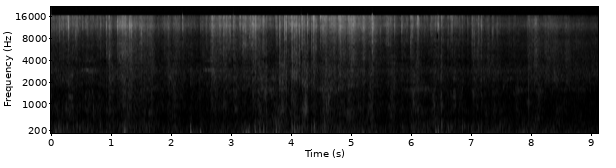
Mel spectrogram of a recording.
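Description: Dogs' paws thudding on grass as they sprint, in irregular low thuds with a quick cluster of them about three to four seconds in.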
